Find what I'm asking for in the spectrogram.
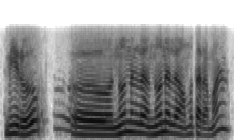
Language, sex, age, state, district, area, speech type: Telugu, male, 30-45, Andhra Pradesh, Kadapa, urban, conversation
